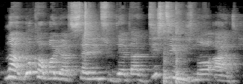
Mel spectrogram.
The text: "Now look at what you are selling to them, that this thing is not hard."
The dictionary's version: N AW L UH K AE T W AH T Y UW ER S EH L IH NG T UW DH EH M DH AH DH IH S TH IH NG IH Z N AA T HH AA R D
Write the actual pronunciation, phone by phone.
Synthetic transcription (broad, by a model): N AW L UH K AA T W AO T Y UW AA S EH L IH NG T UW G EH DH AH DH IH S T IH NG IH Z N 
